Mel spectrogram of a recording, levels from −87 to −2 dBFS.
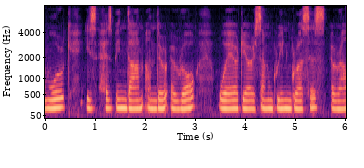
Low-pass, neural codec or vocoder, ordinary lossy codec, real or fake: none; codec, 16 kHz, 8 kbps, FunCodec, trained on LibriTTS, 25 frames a second; none; fake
